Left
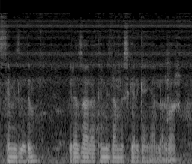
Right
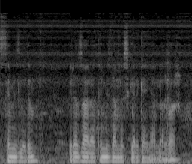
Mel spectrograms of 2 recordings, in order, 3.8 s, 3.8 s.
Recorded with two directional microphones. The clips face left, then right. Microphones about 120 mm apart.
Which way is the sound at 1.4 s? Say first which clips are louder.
Right 3 dB; 30° right (ahead or behind).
